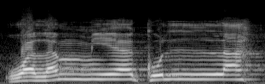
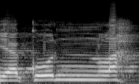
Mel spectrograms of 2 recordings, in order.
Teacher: Huruf la ini adalah hurufnya idgham bila gunnah. Jadi cukup nun dimasukkan ke dalam la.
